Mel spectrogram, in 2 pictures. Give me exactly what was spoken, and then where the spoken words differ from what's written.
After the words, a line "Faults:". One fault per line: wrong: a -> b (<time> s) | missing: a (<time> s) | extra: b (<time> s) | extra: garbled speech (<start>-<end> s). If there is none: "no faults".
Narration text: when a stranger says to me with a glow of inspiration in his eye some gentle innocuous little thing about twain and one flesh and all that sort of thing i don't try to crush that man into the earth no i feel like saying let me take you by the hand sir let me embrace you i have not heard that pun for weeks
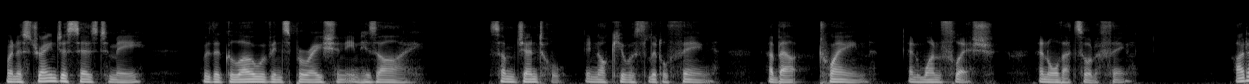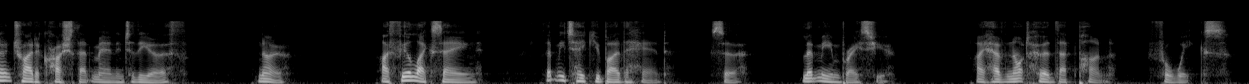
when a stranger says to me with a glow of inspiration in his eye some gentle innocuous little thing about twain and one flesh and all that sort of thing i don't try to crush that man into the earth no i feel like saying let me take you by the hand sir let me embrace you i have not heard that pun for weeks
Faults:
no faults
